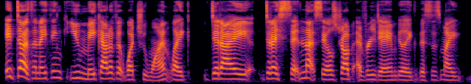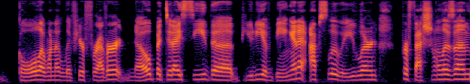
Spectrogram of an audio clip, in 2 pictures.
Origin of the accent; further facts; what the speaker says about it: Kingwood, Texas, United States; moved away as an adult; also born or lived in Austin, Texas; now in New York City, United States; I grew up in Texas my entire life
